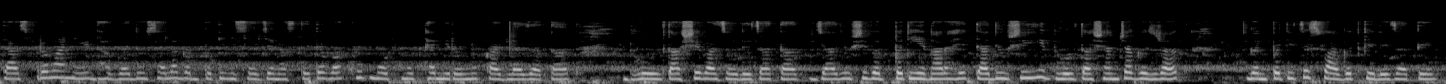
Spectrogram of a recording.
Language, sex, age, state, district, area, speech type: Marathi, female, 18-30, Maharashtra, Sangli, urban, spontaneous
